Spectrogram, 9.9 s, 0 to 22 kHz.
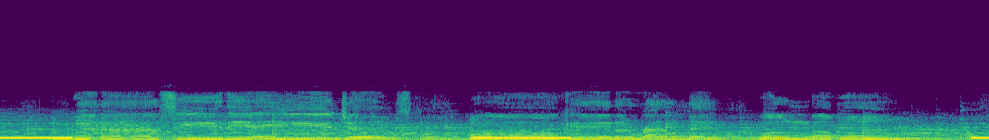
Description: Ringback tone (Europe, 425 Hz), with noise.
